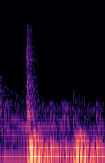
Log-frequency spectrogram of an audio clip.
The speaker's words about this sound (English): Saltzman closes the locker.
